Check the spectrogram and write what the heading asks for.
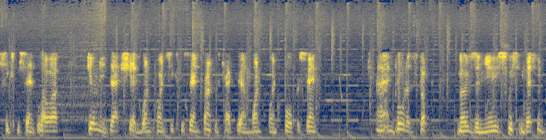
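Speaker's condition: No condition

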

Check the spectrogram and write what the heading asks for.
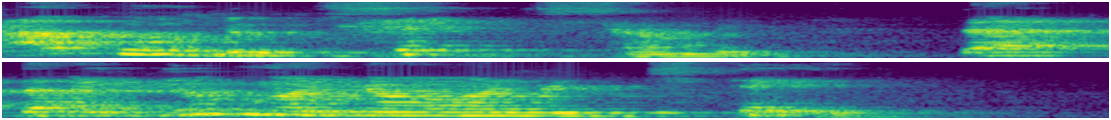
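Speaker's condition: Cerebral palsy; from birth

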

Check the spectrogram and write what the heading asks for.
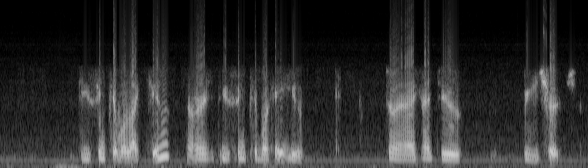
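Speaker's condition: Cerebral palsy; accepts own voice

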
